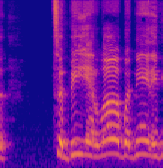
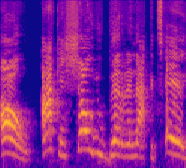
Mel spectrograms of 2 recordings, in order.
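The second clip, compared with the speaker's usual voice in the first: firm, raised commanding delivery; 7 dB louder than usual. Showing how a phrase sounds in a certain tone: firm listen-up tone. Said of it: "if I say it in this tone".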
